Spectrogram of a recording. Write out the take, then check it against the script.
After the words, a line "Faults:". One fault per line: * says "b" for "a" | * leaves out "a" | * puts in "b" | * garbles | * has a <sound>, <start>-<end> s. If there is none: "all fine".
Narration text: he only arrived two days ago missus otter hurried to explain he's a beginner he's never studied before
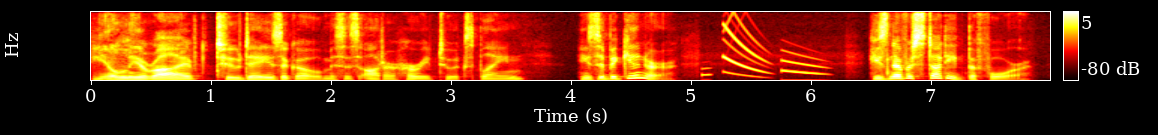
he only arrived two days ago missus otter hurried to explain he's a beginner he's never studied before
Faults:
* has a chirp, 5.1-6.2 s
